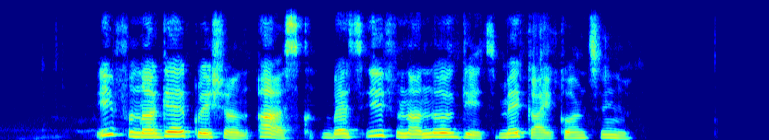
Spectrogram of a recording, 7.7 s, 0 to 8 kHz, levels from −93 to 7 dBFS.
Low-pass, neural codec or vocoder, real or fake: 7.2 kHz; codec, 16 kHz, 2 kbps, FunCodec, trained on LibriTTS, 25 frames a second; fake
